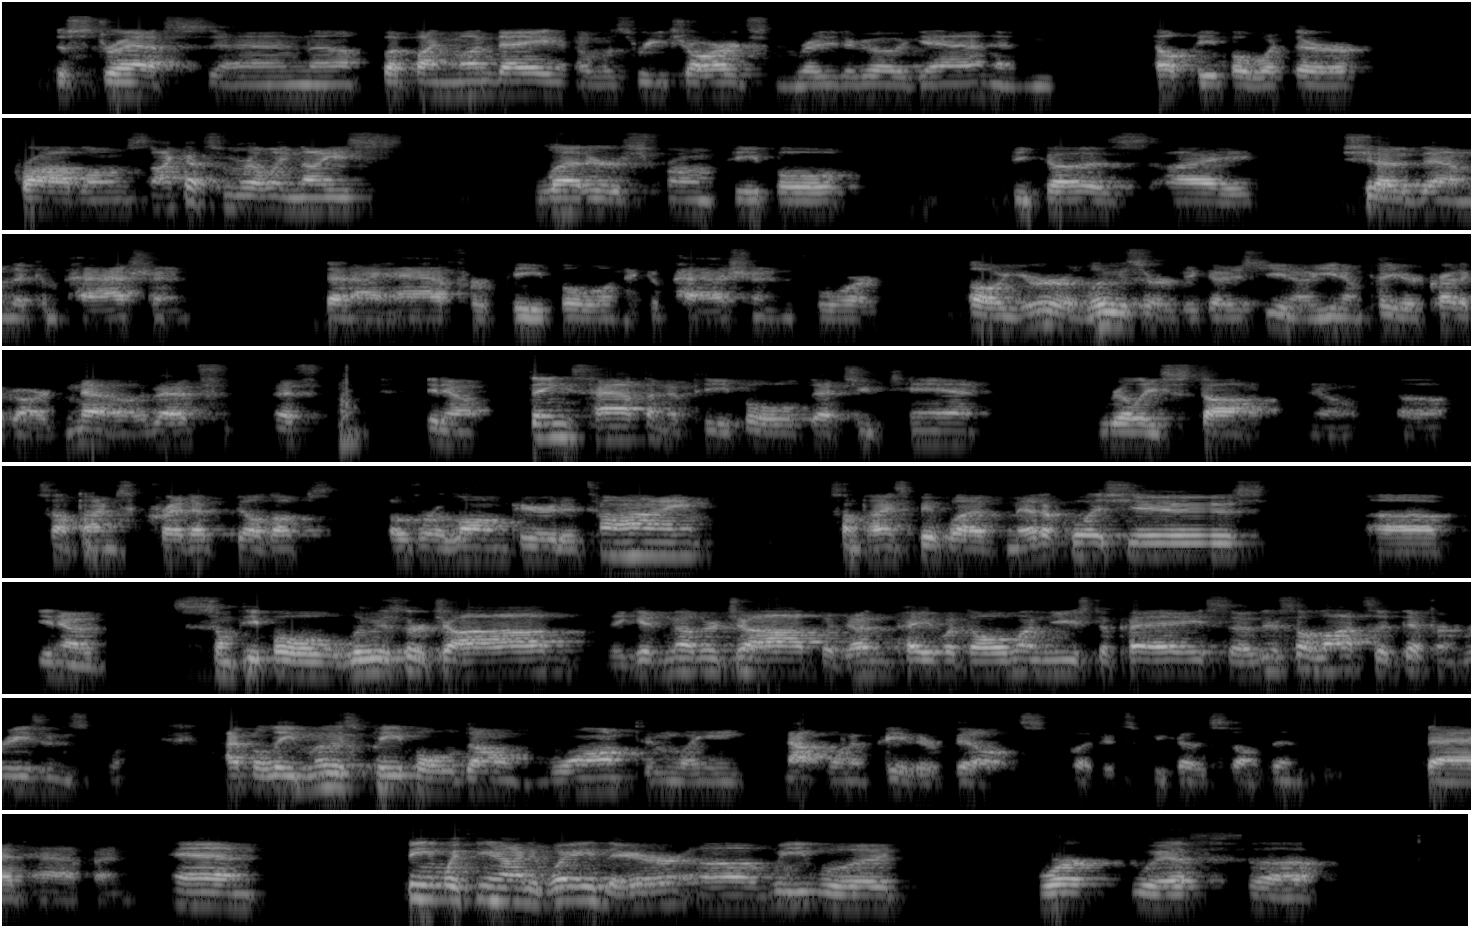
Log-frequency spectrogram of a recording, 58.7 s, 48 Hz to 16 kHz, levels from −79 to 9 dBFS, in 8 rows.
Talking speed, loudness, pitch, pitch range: 150 wpm, -28 LUFS, 130 Hz, 115-150 Hz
